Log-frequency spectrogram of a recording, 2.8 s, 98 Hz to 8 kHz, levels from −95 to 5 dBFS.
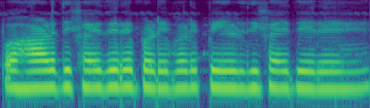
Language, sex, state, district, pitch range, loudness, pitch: Hindi, female, Uttar Pradesh, Hamirpur, 220-230 Hz, -16 LUFS, 225 Hz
